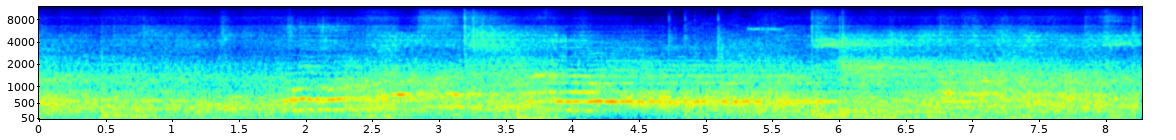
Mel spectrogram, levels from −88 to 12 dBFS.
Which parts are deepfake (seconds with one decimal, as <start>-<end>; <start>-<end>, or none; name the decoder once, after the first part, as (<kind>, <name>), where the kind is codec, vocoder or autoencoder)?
0.0-4.7 (autoencoder, DAC-VAE); 5.6-8.3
